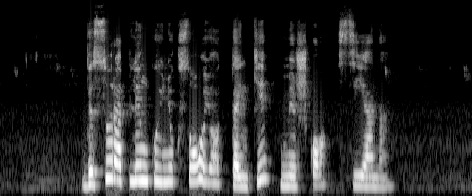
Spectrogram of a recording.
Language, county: Lithuanian, Vilnius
